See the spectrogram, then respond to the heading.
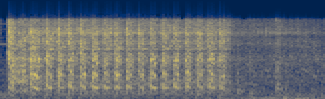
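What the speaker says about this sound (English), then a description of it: "Now let's start her up." A camper van engine cranks with a steady, rapid chugging rhythm of about a dozen loud pulses, then catches and drops into a lower, steadier idle, close and alone.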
